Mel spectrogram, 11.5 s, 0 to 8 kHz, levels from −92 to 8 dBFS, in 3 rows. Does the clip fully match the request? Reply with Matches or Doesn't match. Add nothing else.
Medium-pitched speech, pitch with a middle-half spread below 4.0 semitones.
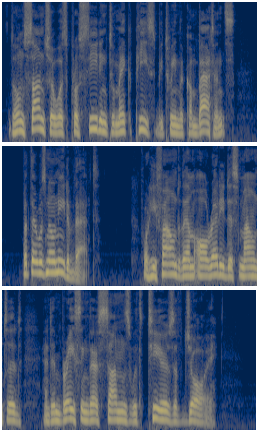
Matches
